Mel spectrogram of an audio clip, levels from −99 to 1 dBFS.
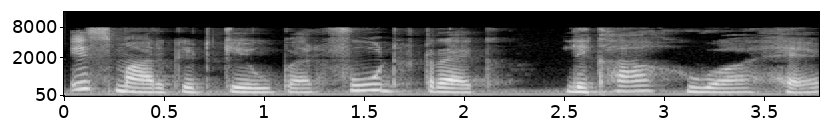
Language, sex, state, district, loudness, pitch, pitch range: Hindi, female, Madhya Pradesh, Umaria, -16 LUFS, 185 Hz, 175-215 Hz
